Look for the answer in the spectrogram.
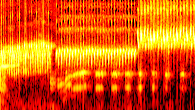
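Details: Canary song meant to coax young or silent canaries into singing: long, even, buzzy rolls of rapidly repeated notes, each tour switching abruptly to a new pitch, with soft lower chips pulsing beneath.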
